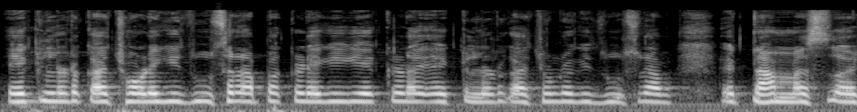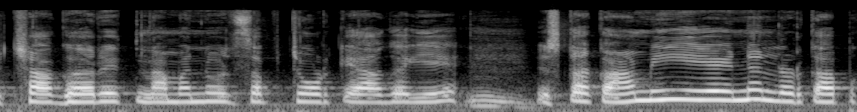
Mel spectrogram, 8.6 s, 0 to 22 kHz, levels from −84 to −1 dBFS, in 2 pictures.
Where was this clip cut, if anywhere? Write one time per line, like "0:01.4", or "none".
none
